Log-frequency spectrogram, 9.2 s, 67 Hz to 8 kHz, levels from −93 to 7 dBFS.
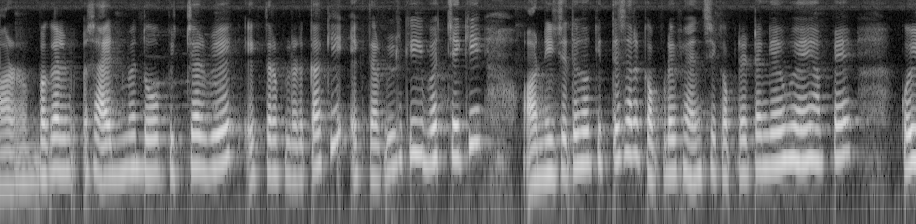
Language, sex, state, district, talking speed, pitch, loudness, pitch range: Hindi, female, Haryana, Rohtak, 205 wpm, 220 Hz, -16 LUFS, 195-255 Hz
